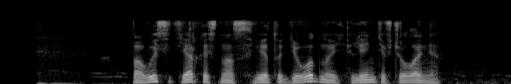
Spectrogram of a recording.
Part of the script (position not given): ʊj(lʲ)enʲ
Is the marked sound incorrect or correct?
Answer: correct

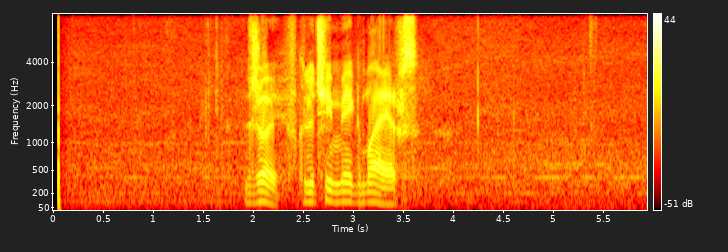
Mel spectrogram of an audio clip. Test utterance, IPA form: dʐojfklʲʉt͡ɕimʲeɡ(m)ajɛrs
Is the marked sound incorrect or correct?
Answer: correct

